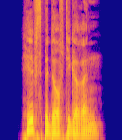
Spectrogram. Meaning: inflection of hilfsbedürftig: 1. strong genitive masculine/neuter singular comparative degree 2. weak/mixed genitive/dative all-gender singular comparative degree
- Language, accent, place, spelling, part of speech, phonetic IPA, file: German, Germany, Berlin, hilfsbedürftigeren, adjective, [ˈhɪlfsbəˌdʏʁftɪɡəʁən], De-hilfsbedürftigeren.ogg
